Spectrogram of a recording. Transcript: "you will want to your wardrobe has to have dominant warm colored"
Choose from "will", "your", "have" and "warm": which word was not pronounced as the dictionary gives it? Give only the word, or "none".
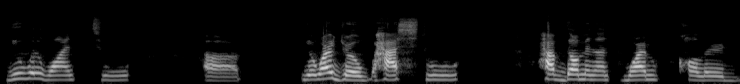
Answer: none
